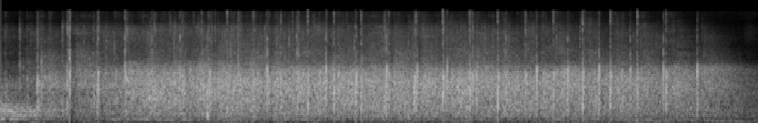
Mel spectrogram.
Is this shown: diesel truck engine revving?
no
